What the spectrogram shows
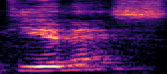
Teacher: In the to form, we have tienes. We notice a little bit of vowel change here, so the stressed E to IE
